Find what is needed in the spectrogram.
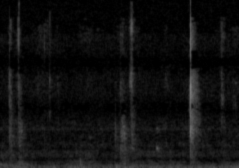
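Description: Near silence: room tone with a few faint small clicks as small paper circles are handled, the clearest just before the end.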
